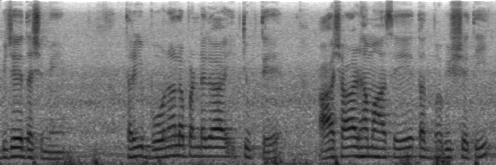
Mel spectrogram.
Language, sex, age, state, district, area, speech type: Sanskrit, male, 30-45, Telangana, Ranga Reddy, urban, spontaneous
